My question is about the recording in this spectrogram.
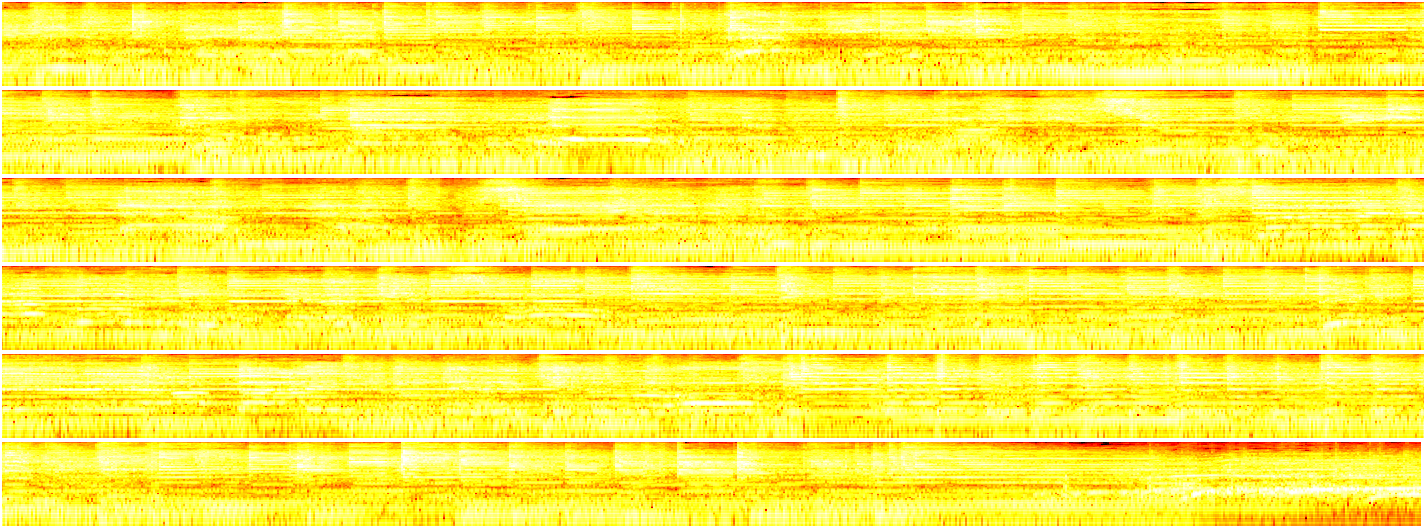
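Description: Live Americana song played on acoustic guitars, with singing.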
